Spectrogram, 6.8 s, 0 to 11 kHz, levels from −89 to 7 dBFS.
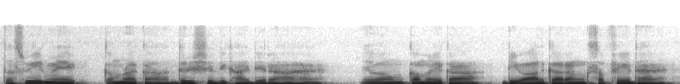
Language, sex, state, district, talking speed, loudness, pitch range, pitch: Hindi, male, Jharkhand, Ranchi, 165 wpm, -12 LUFS, 130-140 Hz, 135 Hz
